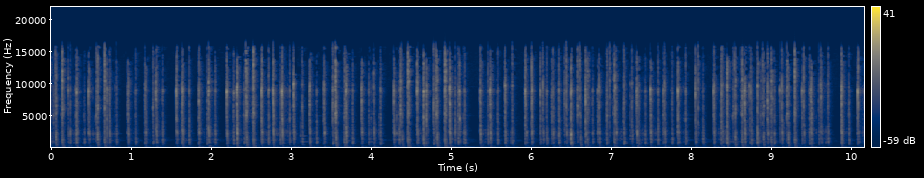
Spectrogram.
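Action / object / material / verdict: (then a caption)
tap / plastic mechanical keyboard / plastic / none. Fingertips of both hands type steadily on a large beige plastic vintage full-size mechanical desktop keyboard, a Laser XT/AT, with light plastic keycaps. The result is a rapid stream of bright, sharp plastic clicks with almost no ring, broken by a few short pauses.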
